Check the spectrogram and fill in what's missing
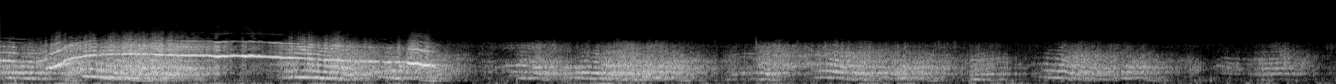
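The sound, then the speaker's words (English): A lion in a lion's den lets out a long, loud roar that rises and then slowly falls as it charges, followed by a series of rough, snarling growls in short bursts. “With a blood-chilling roar, one of the brutes charges.”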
